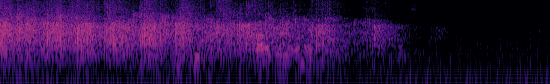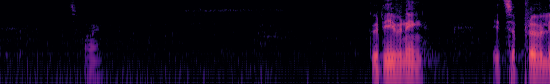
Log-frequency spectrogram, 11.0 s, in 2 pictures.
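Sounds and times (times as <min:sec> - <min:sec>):
church audience applauding: 0:00.0 - 0:04.2
speech: 0:09.2 - 0:09.8, 0:10.4 - 0:10.9.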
